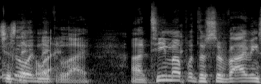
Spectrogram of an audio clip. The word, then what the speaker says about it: Nikolai: It's just Nikolai.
